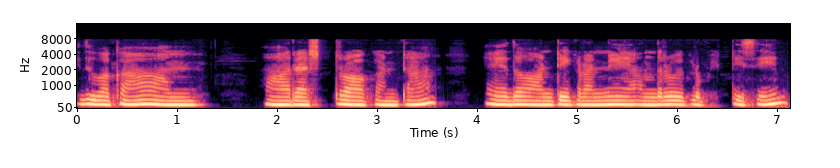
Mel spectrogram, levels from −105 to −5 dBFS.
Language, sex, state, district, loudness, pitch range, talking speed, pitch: Telugu, female, Andhra Pradesh, Manyam, -14 LUFS, 165-185 Hz, 110 wpm, 175 Hz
